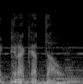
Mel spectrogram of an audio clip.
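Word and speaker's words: Krakatau: O nome em Indonésio é cracata. Acredita-se que a forma cracatoa tenha surgido por erro de pronúncia de marinheiros europeus, especialmente britânicos, que ouviram o nome de forma incorreta e o registraram assim em seus relatórios.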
